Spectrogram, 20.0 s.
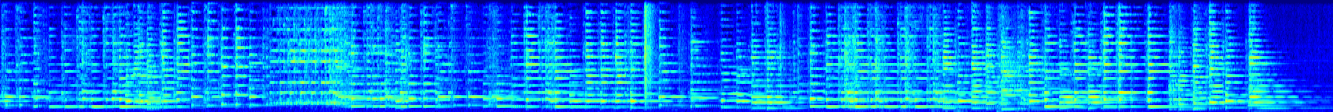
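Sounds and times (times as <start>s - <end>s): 
qanun: 0.0s - 19.9s.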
